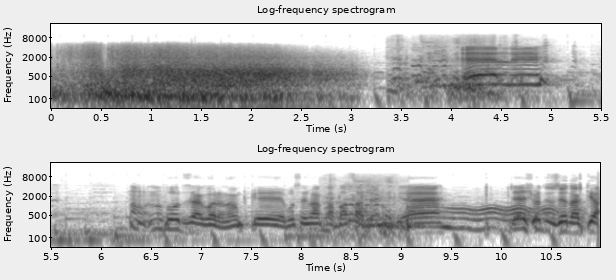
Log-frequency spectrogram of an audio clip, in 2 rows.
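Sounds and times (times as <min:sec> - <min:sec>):
bomb explosion sound effect: 0:00.0 - 0:03.3
laughter: 0:03.4 - 0:05.8, 0:08.1 - 0:10.8
speech: 0:06.6 - 0:10.9.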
